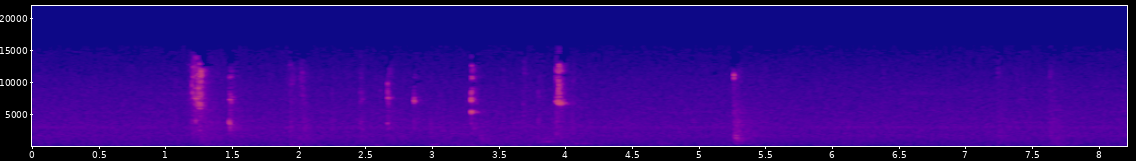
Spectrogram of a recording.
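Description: Pen on a sheet of paper on a wooden table, making short marks: a handful of faint taps and scratches, the sharpest about a second in, near four seconds and just past five seconds, over steady room hiss.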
